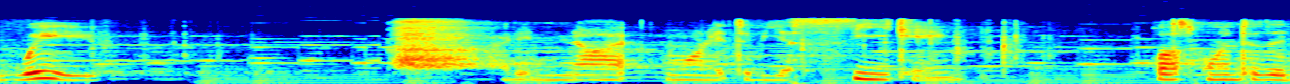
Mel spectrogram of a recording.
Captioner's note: sigh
